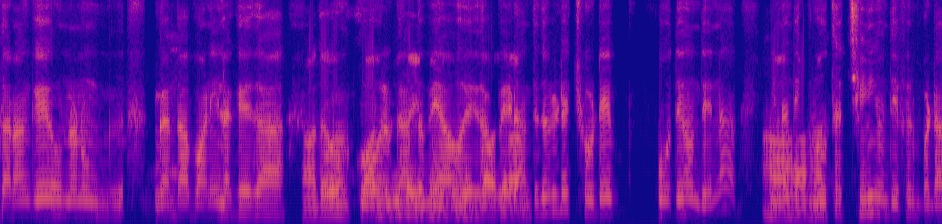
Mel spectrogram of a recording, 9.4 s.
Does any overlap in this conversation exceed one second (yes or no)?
yes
